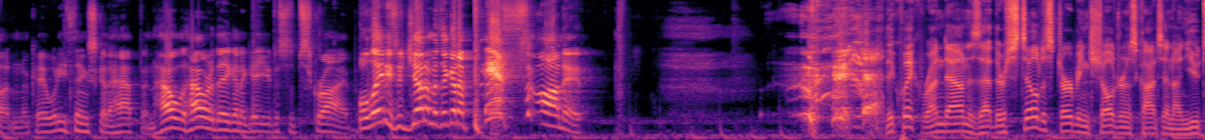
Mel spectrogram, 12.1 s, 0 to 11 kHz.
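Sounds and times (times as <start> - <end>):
people talking: 0.0 - 5.9, 8.6 - 12.0.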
